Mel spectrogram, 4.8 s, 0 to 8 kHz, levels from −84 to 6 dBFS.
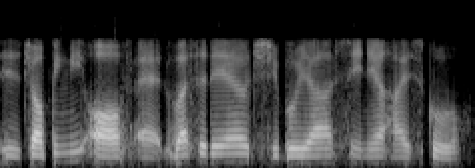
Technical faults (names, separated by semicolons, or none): iLBC codec; lost iLBC frames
